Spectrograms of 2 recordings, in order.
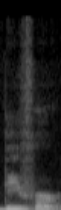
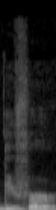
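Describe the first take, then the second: No difference in how they are said.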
